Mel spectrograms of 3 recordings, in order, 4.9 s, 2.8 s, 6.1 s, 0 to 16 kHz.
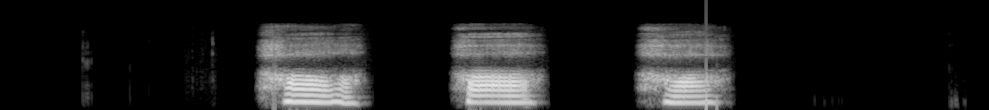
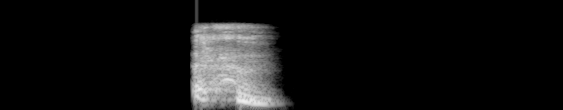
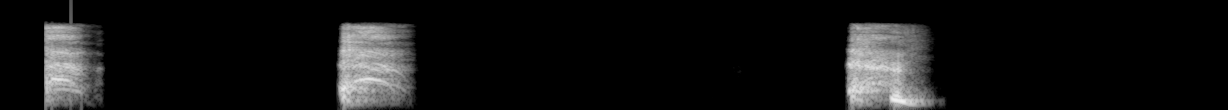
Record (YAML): exhalation_length: 4.9 s
exhalation_amplitude: 31013
exhalation_signal_mean_std_ratio: 0.34
cough_length: 2.8 s
cough_amplitude: 32767
cough_signal_mean_std_ratio: 0.3
three_cough_length: 6.1 s
three_cough_amplitude: 30459
three_cough_signal_mean_std_ratio: 0.28
survey_phase: beta (2021-08-13 to 2022-03-07)
age: 45-64
gender: Female
wearing_mask: 'No'
symptom_runny_or_blocked_nose: true
symptom_headache: true
smoker_status: Never smoked
respiratory_condition_asthma: false
respiratory_condition_other: false
recruitment_source: REACT
submission_delay: 4 days
covid_test_result: Negative
covid_test_method: RT-qPCR
influenza_a_test_result: Negative
influenza_b_test_result: Negative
